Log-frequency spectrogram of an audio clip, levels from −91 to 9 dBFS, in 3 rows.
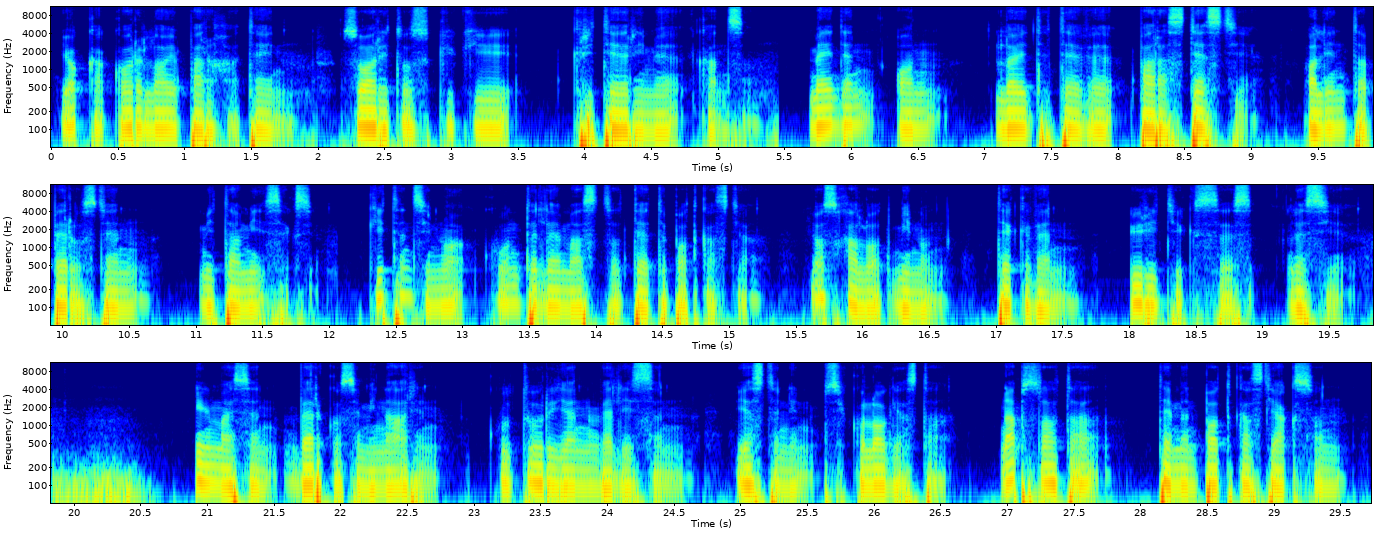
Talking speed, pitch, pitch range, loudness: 65 wpm, 100 Hz, 95-110 Hz, -31 LUFS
